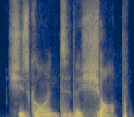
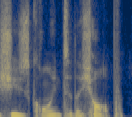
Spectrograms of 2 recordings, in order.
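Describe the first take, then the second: First: The pitch rises on going and falls on shop. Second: The pitch stays flat throughout the sentence. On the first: It sounds natural. The speaker calls it right. "my voice like went up on going and fell on shop" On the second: It sounds robotic. The speaker calls it wrong. "with a flat intonation, it sounds robotic"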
